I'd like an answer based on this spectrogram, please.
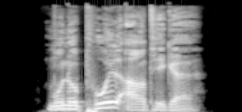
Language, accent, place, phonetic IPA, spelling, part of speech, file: German, Germany, Berlin, [monoˈpoːlˌʔaːɐ̯tɪɡə], monopolartige, adjective, De-monopolartige.ogg
- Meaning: inflection of monopolartig: 1. strong/mixed nominative/accusative feminine singular 2. strong nominative/accusative plural 3. weak nominative all-gender singular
